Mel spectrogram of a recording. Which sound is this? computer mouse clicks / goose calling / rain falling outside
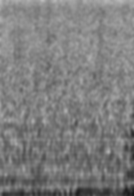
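rain falling outside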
